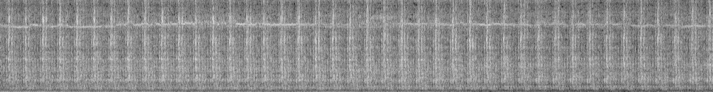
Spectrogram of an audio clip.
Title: Ненормальный стук двигателя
